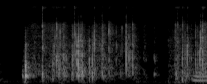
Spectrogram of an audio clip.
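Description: Packaging crinkling and crumpling as it is handled and pulled open. The crackling starts about a quarter second in and runs on with a brief lull near the end.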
